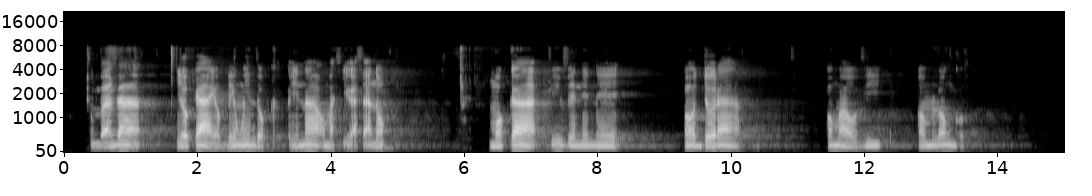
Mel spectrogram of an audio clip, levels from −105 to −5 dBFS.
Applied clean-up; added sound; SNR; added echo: none; none; none; reverberation time 0.3 s.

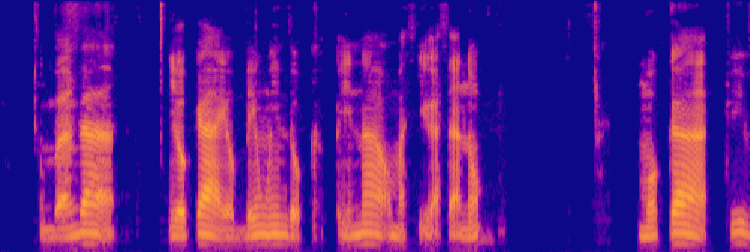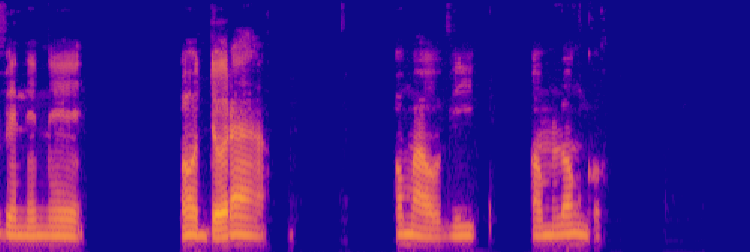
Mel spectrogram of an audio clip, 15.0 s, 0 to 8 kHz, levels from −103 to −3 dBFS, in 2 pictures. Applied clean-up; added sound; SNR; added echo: none; none; none; none.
